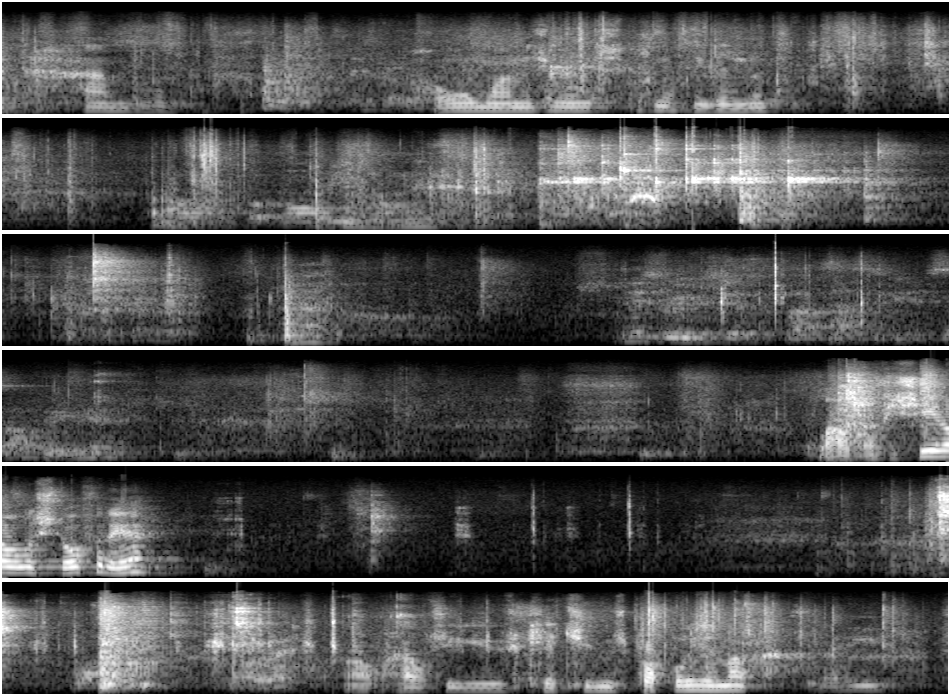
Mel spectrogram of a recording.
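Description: A man talks in a low voice nearby.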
